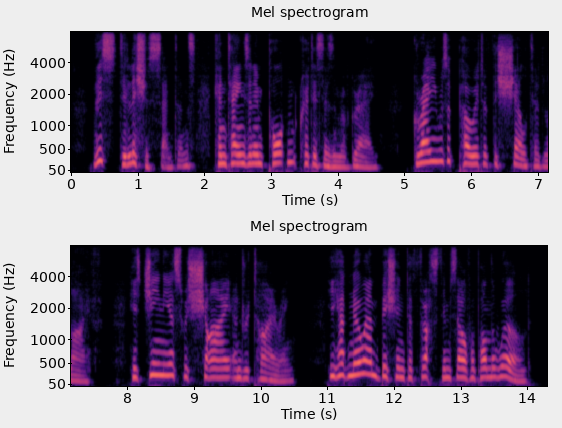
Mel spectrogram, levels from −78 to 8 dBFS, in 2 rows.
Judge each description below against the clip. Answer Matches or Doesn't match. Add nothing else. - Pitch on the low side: Doesn't match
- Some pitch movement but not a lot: Doesn't match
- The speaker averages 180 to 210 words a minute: Doesn't match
